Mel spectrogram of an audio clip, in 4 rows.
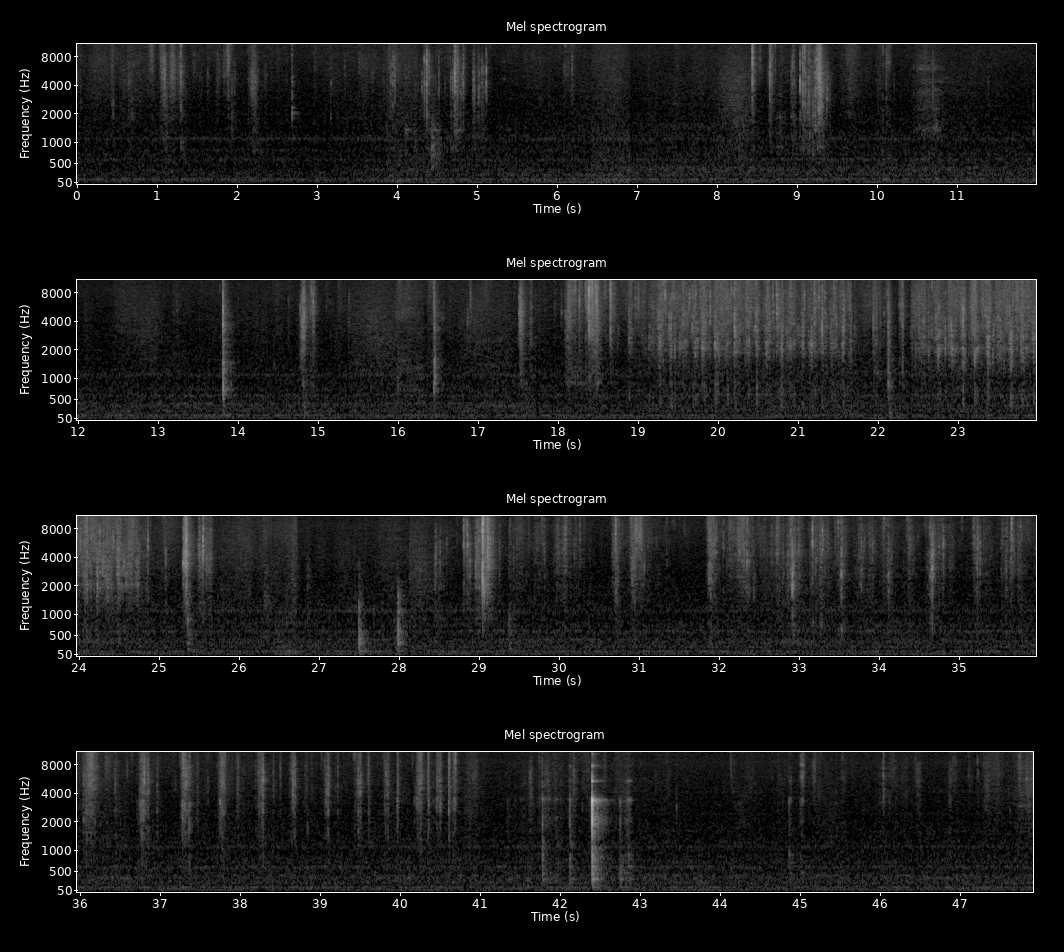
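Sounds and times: parchment paper rustling: 3.4s - 5.2s, 17.4s - 25.8s, 28.1s - 41.0s.

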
